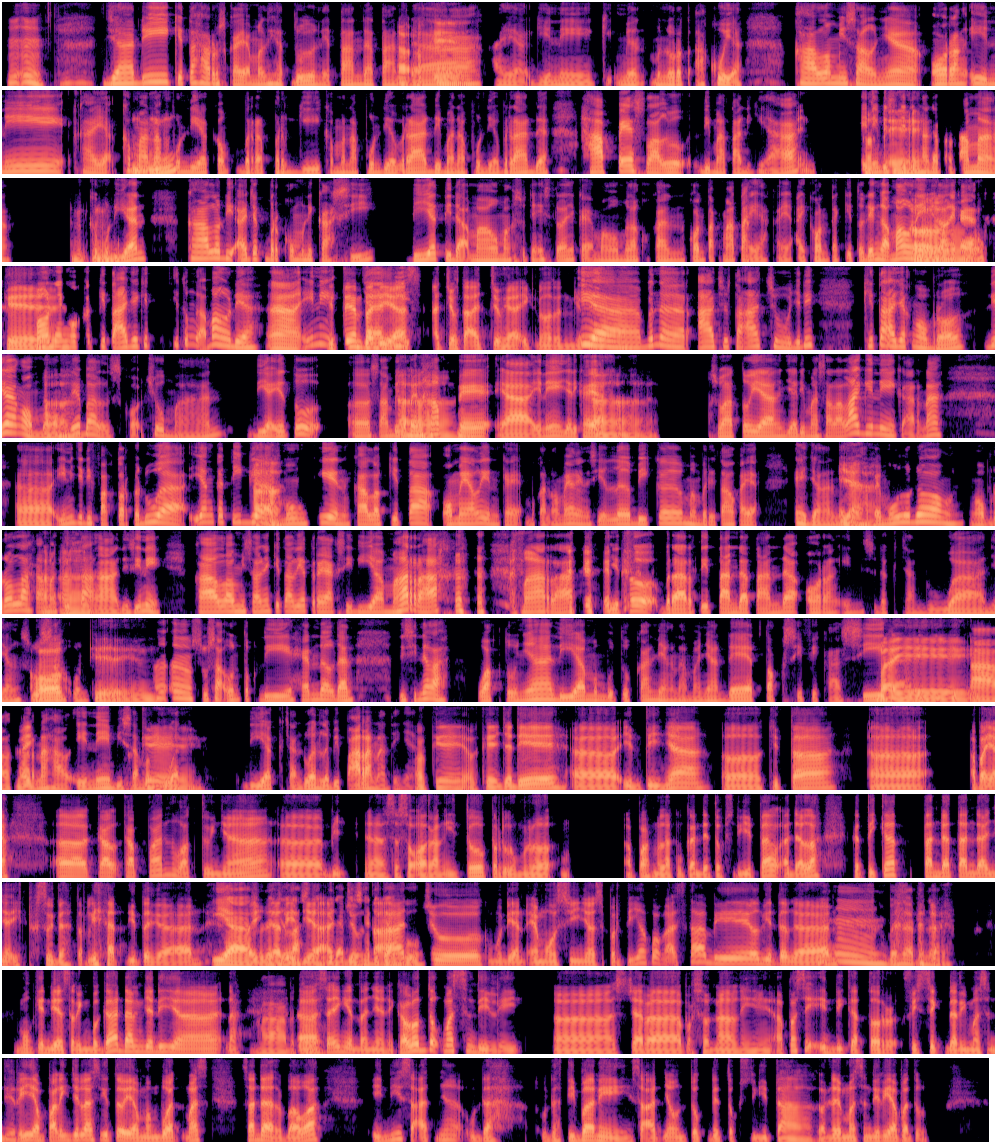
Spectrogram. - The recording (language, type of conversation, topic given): Indonesian, podcast, Menurut kamu, kapan waktu yang tepat untuk melakukan detoks digital?
- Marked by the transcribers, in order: tongue click; in English: "eye contact"; in English: "ignorant"; laugh; chuckle; in English: "di-handle"; chuckle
